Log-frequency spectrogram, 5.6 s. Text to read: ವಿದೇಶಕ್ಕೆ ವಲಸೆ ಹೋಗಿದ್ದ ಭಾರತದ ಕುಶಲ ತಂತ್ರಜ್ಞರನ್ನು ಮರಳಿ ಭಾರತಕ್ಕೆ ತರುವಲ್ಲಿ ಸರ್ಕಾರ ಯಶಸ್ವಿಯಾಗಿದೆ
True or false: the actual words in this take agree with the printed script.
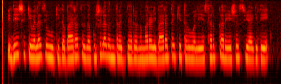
true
